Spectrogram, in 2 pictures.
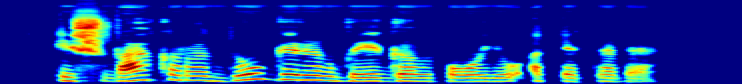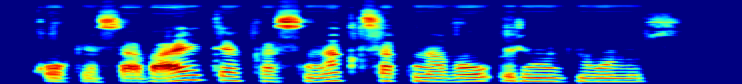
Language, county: Lithuanian, Telšiai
